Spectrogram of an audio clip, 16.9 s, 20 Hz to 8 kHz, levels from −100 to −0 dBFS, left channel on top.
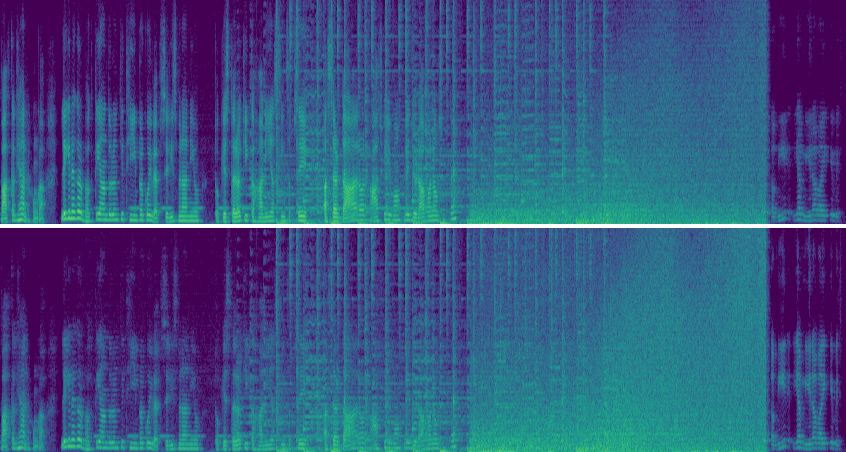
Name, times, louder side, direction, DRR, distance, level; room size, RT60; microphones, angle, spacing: voice 1, 0.0-9.2, left 6 dB, 90° left, 0.5 m, -33 dB
sound 1, 1.5-9.7 10.0-10.2, left 5 dB, 15° right, 2.9 m, -52 dB
sound 2, 4.7-13.3, equal, ahead, 0.8 m, -38 dB
Waves surf, 9.4-15.3, right 3 dB, 35° right, 0.8 m, -34 dB
voice 2, 9.7-14.8 15.1-16.8, right 3 dB, 85° right, 1.5 m, -51 dB
8.8 x 8.6 x 2.4 m
head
